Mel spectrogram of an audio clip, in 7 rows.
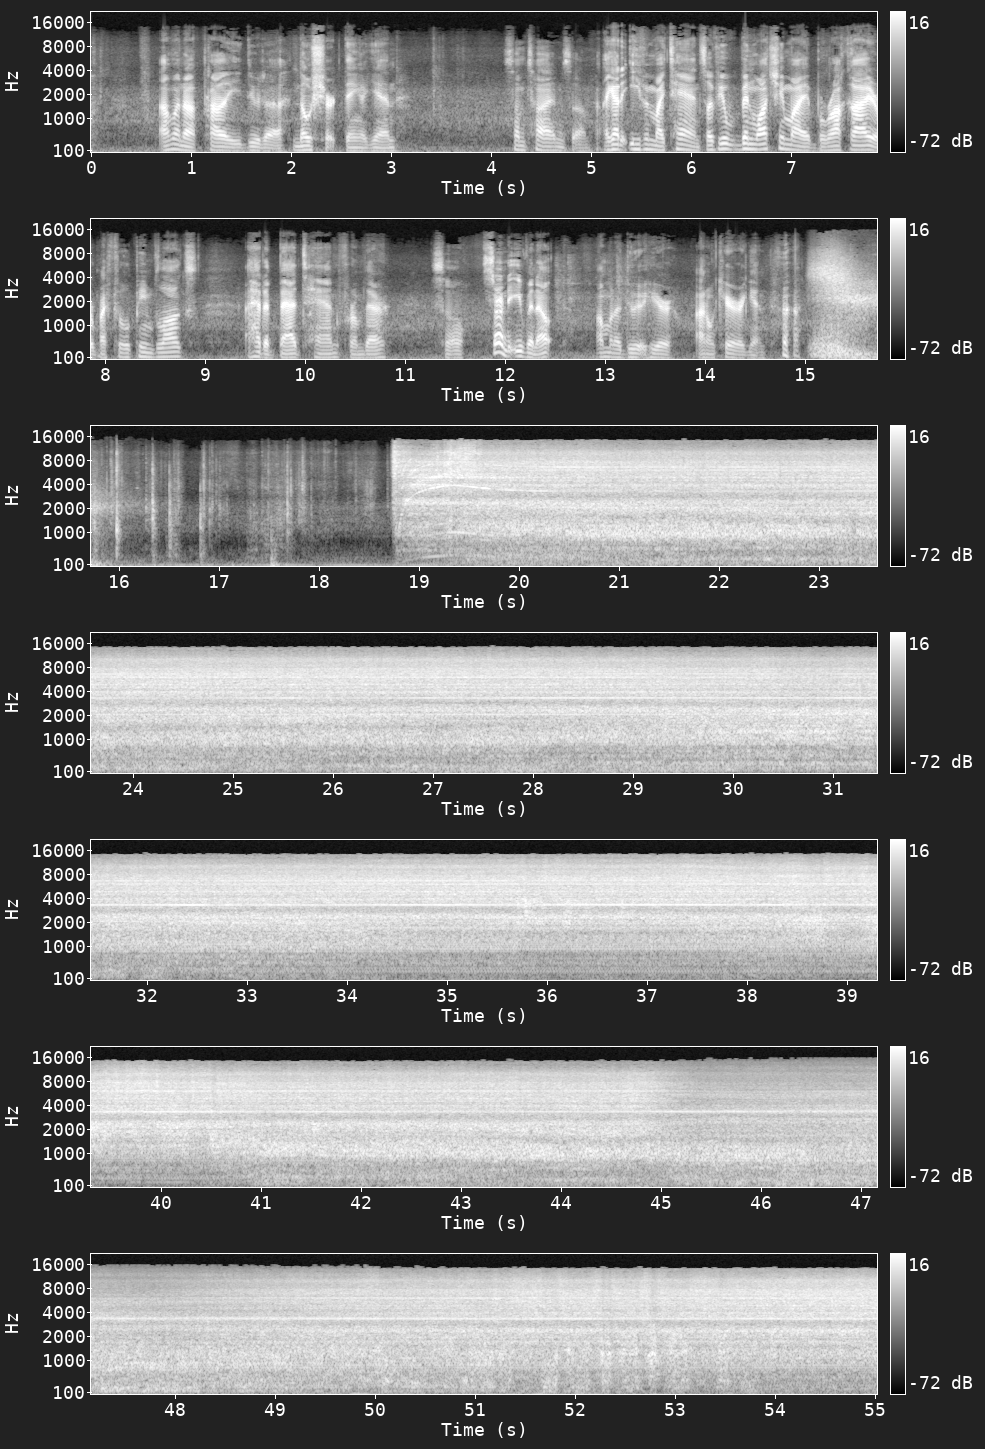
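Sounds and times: pressure washer running: 0:18.7 - 0:55.0.

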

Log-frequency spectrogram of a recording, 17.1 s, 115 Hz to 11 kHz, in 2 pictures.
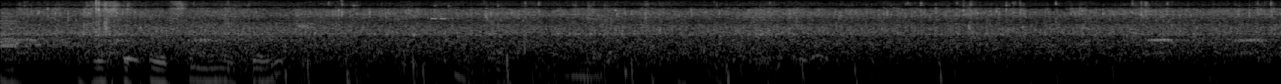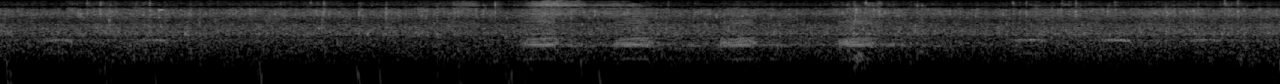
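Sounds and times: river rushing: 0:11.6 - 0:15.7
short animal calls: 0:12.0 - 0:14.7.

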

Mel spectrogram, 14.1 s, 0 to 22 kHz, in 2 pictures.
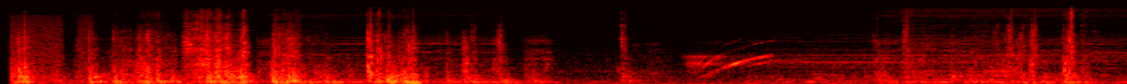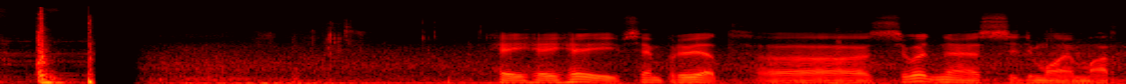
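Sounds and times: tape transport clicks and clunks: 0:00.1 - 0:07.7
motor whine: 0:01.5 - 0:07.6.

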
